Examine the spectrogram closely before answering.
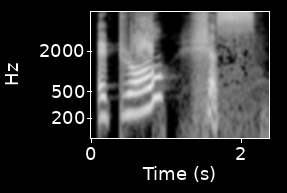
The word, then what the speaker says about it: atrocious: O, atro, this is sha. Atrocious.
